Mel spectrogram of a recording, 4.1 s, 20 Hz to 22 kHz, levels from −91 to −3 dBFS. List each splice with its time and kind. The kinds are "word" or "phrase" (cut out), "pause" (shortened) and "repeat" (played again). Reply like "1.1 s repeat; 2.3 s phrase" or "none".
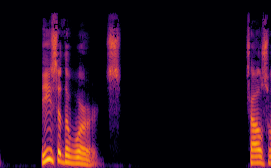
none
